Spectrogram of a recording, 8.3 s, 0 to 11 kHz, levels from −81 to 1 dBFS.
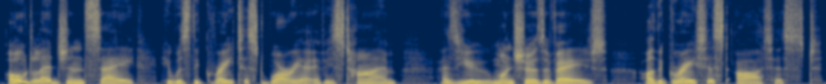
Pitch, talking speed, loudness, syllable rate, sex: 220 Hz, 140 wpm, -18 LUFS, 4.0 syllables/s, female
